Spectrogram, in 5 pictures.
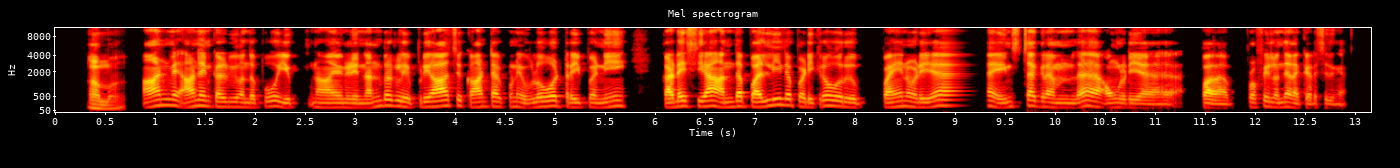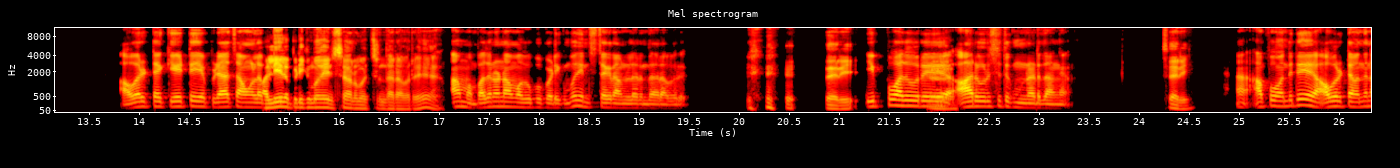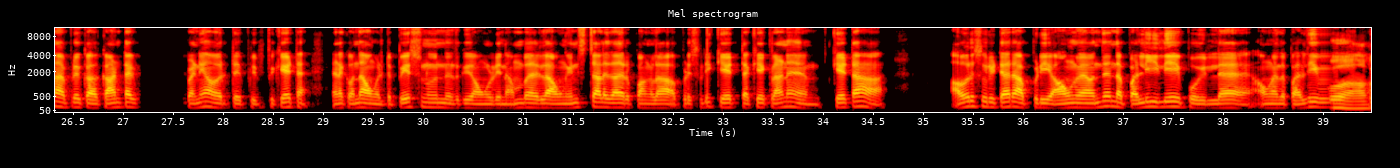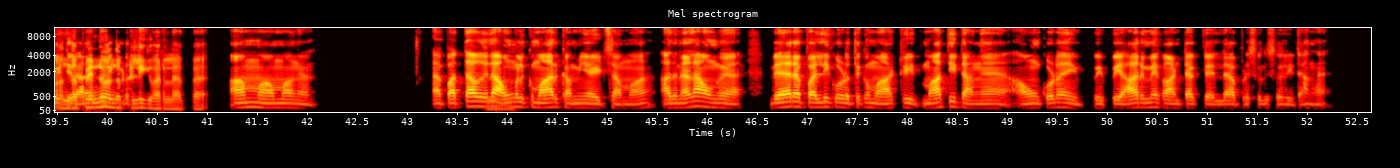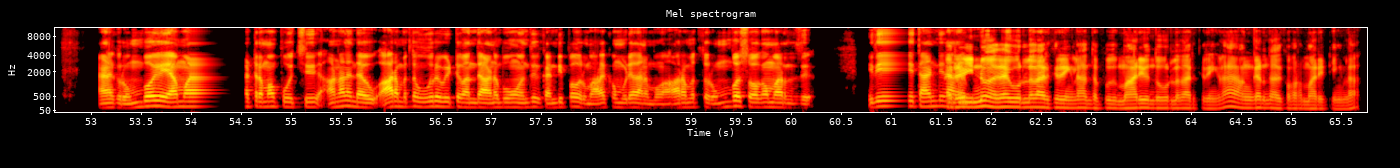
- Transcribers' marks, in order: "ஆன்லைன்" said as "ஆன்வே"; in English: "கான்டாக்ட்"; in English: "ட்ரை"; distorted speech; in English: "ப்ரொஃபைல்"; laugh; tapping; in English: "காண்டாக்ட்"; in English: "மார்க்"; in English: "கான்டாக்ட்ல"
- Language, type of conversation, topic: Tamil, podcast, ஊரை விட்டு வெளியேறிய அனுபவம் உங்களுக்கு எப்படி இருந்தது?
